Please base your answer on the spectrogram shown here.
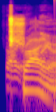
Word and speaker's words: Schreier: Schreier is Schreier, right? Schreier or Schreier? Schreier. Okay, thank you. Rhymes with Fryer.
